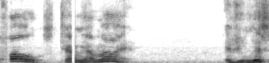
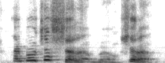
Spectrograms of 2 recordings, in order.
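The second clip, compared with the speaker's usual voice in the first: exasperated. Real, not acted. Exasperated at zesty question.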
